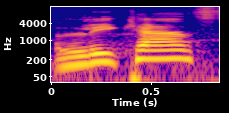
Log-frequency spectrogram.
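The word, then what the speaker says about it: Lycan: house which is interesting lee cans lee cans this is how you pronounce it i'm confused you cannot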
